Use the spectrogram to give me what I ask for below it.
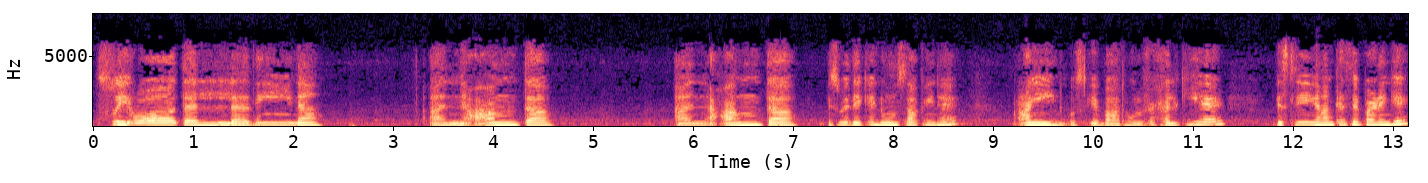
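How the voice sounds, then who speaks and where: A man's voice: a little high, steady tone, slow pace, slight background noise. A man teaching tajweed, breaking words into letters and drawing out the recited syllables between plain explanations. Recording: dull lo-fi recording.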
